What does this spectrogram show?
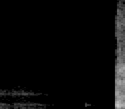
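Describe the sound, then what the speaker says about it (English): A single sharp cough erupts close by after near silence. "a stupid cough"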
